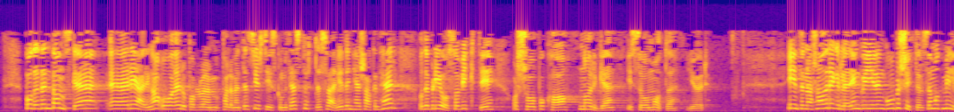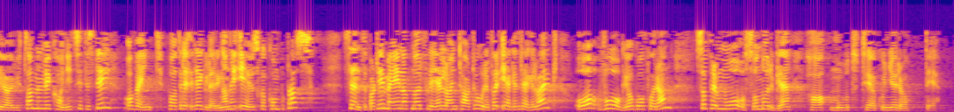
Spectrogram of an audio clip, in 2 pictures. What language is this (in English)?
Norwegian Bokmål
